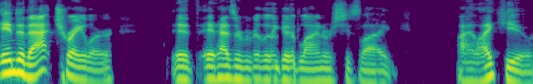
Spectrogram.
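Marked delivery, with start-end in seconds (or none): 4.6-5.3 eerie, unsettling, creepy horror-movie voice. Quoting a line from a horror movie trailer: imitating a creepy voice. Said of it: "in a creepy voice".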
